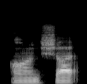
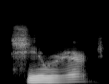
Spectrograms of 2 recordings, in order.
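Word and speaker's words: Shirer: Um, but I guess the International Collectors Library decided to do a two-volume set on Shire. Is that how you pronounce his name? Shearer, William L.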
